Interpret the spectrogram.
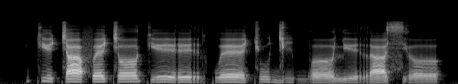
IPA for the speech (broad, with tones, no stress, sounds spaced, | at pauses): kʲ e˥˧ c a˧˥˧ f ɛ˦˥ c ʌː˦˥ kʲ eː˧˥˧ ɾ e˥˧ r kʷ ɛː˧˥˧ c u˦˥ ɟ i˧˥˧ b ʌː˧˥˧ lʲ e˧˥˧ r a˧˥˧ sʲ ʌː˥˧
